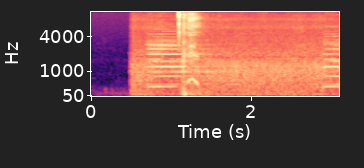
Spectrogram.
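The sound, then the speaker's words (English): Horns of driverless cars honk over a steady wash of outdoor noise in a San Francisco parking lot at night as the cars try to park themselves, a sustained blaring tone near the start and another one or two horns beginning again at the end, moderately loud. “Their horns have been heard honking all night as they try to park themselves.”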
